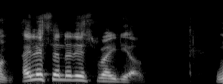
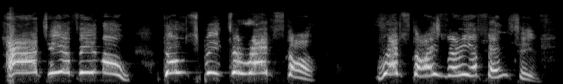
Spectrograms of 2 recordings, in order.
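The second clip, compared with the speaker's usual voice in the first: mocking screech; 5 dB louder than usual. Mocking HLD begging Teofimo, in a high mock scream. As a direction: shriek it like a panicking pundit. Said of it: "he was screaming his head off".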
